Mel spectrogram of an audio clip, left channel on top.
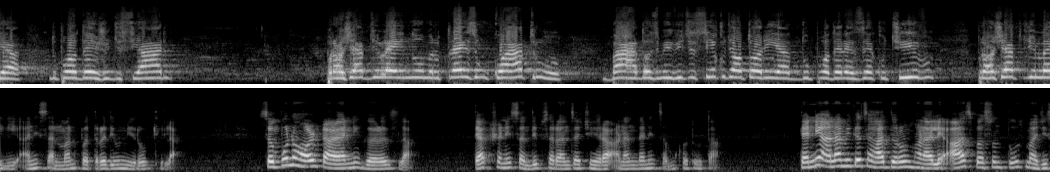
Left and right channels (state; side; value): different; both; correlation 0.00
